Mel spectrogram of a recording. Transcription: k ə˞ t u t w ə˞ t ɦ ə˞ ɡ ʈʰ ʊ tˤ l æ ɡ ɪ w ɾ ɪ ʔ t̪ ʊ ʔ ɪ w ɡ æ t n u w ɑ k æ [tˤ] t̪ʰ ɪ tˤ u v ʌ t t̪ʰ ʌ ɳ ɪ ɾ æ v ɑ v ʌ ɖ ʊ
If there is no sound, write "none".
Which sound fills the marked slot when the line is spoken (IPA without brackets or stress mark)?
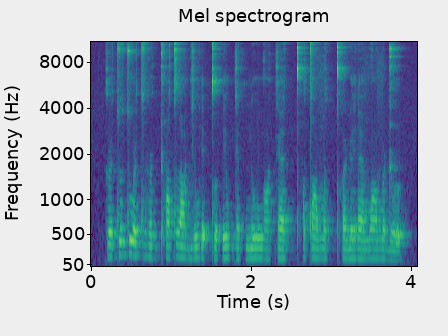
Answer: t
